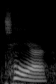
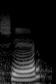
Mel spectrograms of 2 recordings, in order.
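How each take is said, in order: First: The word begins with a t-like ch sound. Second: The word begins with a soft sh sound. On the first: It means a seat. The speaker calls it right. "No, it's a chair" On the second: It would mean a share or portion. The speaker calls it wrong. "We don't say chair"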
